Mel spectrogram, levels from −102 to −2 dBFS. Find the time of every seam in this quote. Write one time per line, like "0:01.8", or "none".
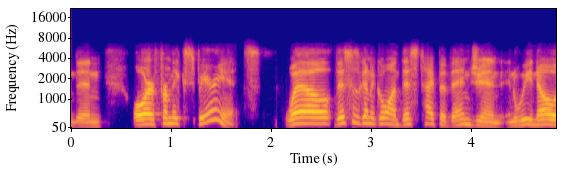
0:02.6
